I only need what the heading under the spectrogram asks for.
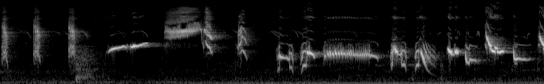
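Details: White-rumped shama used as a decoy to lure rival fighting birds, singing a rich, varied phrase of sweeping whistles, rising and falling slurs, and sharp chips, with bursts of notes every half second and a steady buzzy note midway.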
